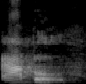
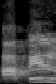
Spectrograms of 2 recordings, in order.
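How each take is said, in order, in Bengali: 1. প্রথম স্বরধ্বনিটি চ্যাপ্টা, 'cat'-এর মতো। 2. প্রথম স্বরধ্বনিটি খোলা, 'father'-এর মতো। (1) "অ্যা সাউন্ডটা কিন্তু এখানে আসছে" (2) "আপেল নয় কিন্তু"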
